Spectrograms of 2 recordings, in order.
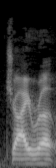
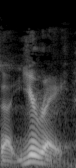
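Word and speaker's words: Yireh (יראה): Now, you're noticing this morning it's Yahweh Jireh, or actually, all of you will now know how to say this. It's Yahweh Yireh in Hebrew. It's Yireh, not Jireh, okay?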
